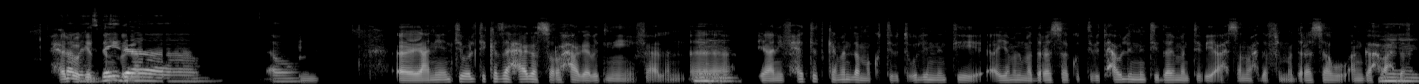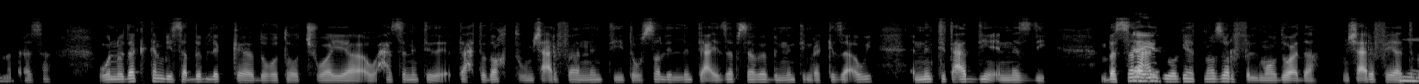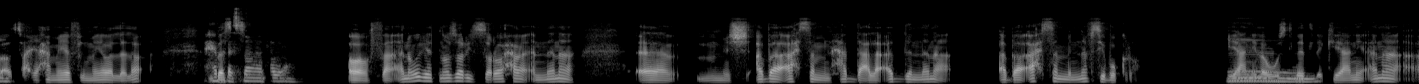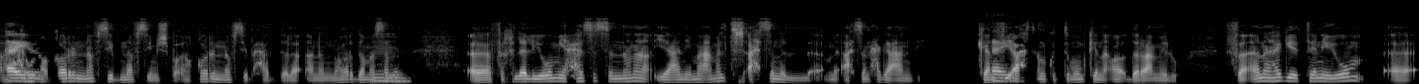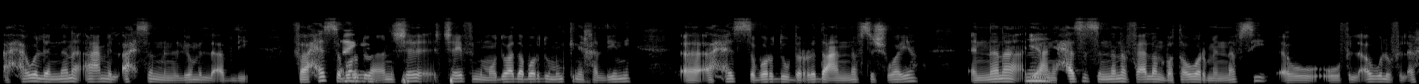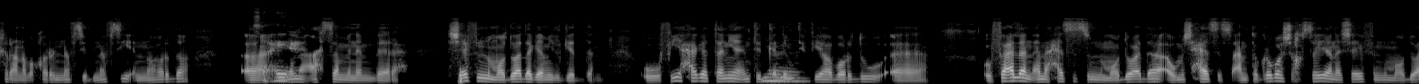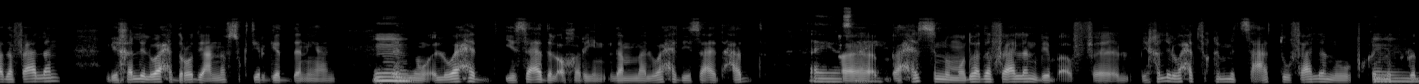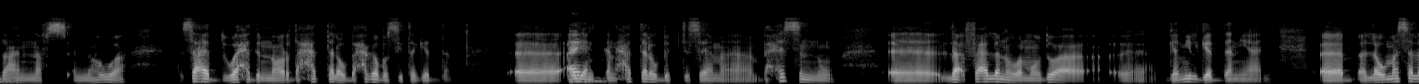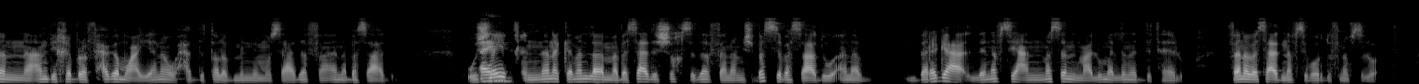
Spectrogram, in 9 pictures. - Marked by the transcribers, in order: tapping
- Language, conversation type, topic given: Arabic, unstructured, إيه اللي بيخلّيك تحس بالرضا عن نفسك؟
